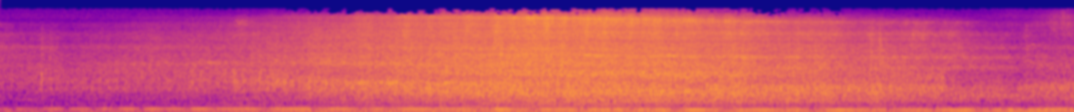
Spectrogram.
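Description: Passenger multiple-unit train passing at speed on the main line: wheels on the rails build to a loud steady rush over a low hum, then ease off slightly near the end as it moves away.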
